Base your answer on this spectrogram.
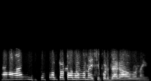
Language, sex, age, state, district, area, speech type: Odia, male, 45-60, Odisha, Nabarangpur, rural, conversation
